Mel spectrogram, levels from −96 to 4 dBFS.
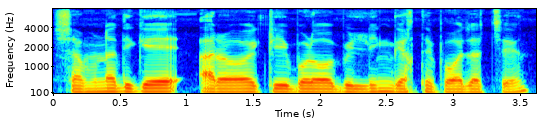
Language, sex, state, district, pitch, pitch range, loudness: Bengali, male, Assam, Hailakandi, 110 Hz, 105-115 Hz, -16 LUFS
